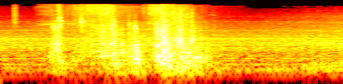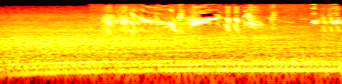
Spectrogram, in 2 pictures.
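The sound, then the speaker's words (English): Newly hatched chicks in a nest give high, thin chirps in quick, overlapping bursts during the second half, after some earlier rustling and a low steady hum. “Sounds like the rest of the eggs have hatched.”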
